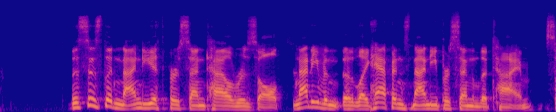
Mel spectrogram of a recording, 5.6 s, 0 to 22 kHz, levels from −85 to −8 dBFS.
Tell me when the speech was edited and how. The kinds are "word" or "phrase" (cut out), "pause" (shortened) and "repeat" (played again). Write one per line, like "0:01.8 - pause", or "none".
0:02.9 - word
0:03.7 - word

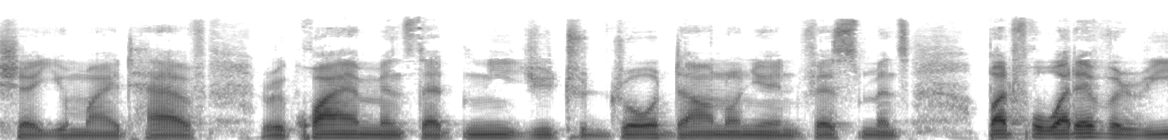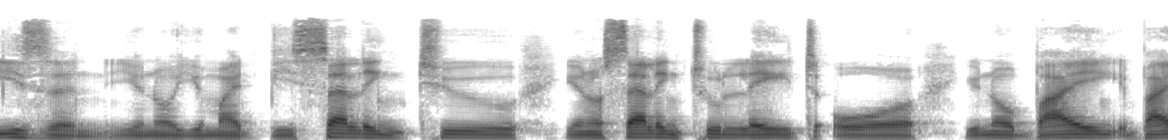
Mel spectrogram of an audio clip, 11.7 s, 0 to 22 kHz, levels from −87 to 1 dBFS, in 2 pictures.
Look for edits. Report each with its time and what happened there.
0:02.8 - word

